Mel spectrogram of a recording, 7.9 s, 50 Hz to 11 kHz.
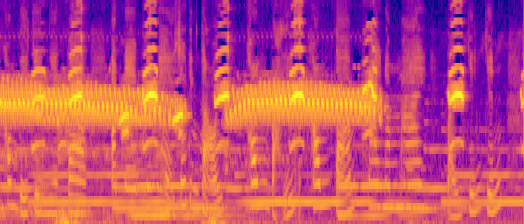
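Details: Male and female Red-legged crake flock-calling, a 2023 lure recording for night netting of migrating birds: long, rapid, rattling trills of about two seconds, pause, repeat, with sharp higher notes from other birds and a faint low hum.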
